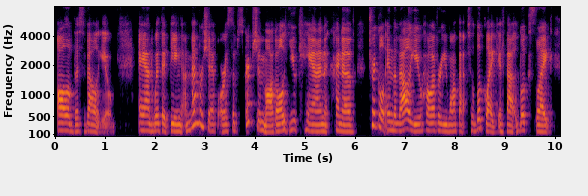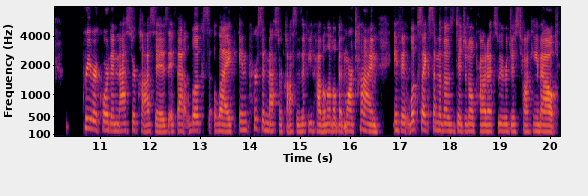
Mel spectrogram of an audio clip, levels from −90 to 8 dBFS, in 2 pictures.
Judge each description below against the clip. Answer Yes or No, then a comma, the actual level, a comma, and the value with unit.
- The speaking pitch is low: No, medium, 165 Hz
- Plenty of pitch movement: No, narrow, 2.4 semitones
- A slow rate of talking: No, average, 195 wpm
